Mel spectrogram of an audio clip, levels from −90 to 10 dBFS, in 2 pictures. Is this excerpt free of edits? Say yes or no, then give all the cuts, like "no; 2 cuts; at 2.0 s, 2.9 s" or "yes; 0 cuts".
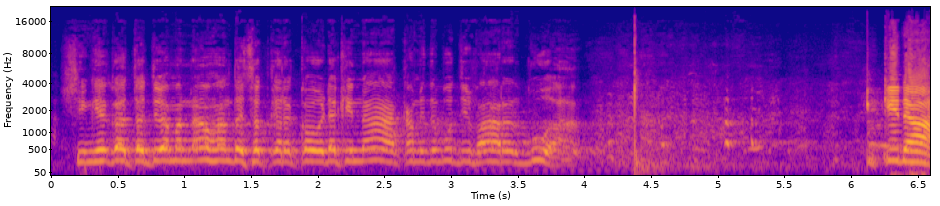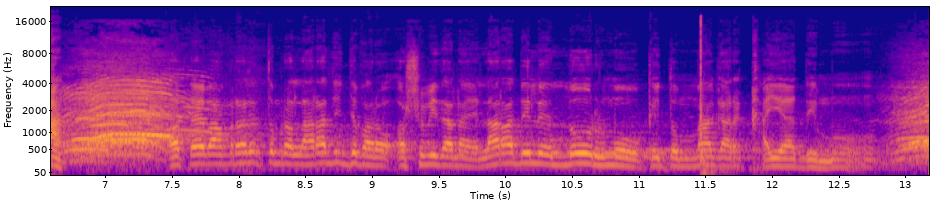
no; 1 cut; at 6.2 s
